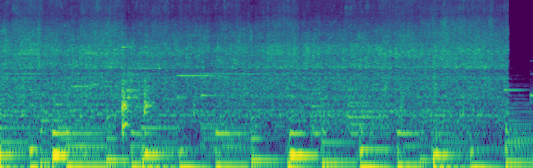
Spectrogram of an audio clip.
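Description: Chicken, cashew nuts and dried chilies sizzling in hot oil in a nonstick pan as they are stir-fried with silicone tongs. The sizzling cuts off suddenly near the end.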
